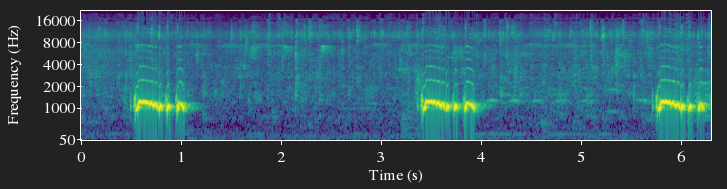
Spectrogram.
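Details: Three loud, rolling coo phrases of a Zebra dove, each a fast series of notes, spaced about every two and a half seconds; other doves are said to reply at once.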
